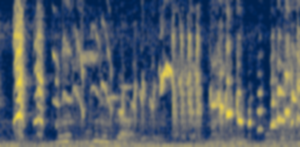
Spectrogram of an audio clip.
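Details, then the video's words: Javan pied starling in captivity singing a rich mix of loud harsh chips, looping whistled phrases and rapid buzzy trills, delivered in a continuous, varied stream. "jalak kapas gacor ampuhh merangsang burung jalak anda"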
